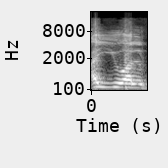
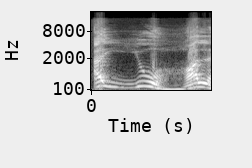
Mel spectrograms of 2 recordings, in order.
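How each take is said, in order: First: It is said without an h sound. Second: It is said with a clear h sound. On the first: The speaker calls it wrong. "अय्यु अल नहीं है" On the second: The speaker calls it right. "अय्यु हल है, हा की बात"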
